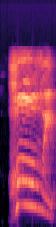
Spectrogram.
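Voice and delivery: high, loud awed exclamation; excited gasp. Retold or imitated. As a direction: burst out in awe. Reacting to the music.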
